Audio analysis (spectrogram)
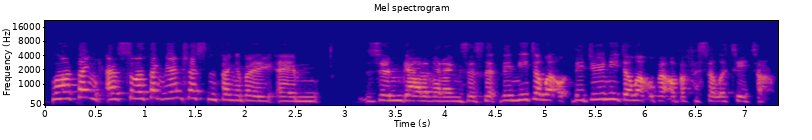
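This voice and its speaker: Bright chatty woman on a video call. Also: fairly high pitch, quick pace, muffled recording. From Scotland. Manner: chatty, many fillers and restarts. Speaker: webinar presenter. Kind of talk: casual online talk.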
